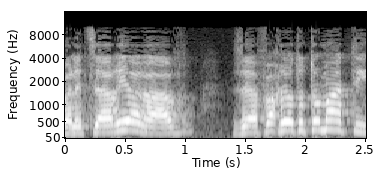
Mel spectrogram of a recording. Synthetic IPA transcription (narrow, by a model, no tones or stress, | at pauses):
alːet͡saːʁiaʁav | ze̞afaχlijo̞t̪o̞to̞mat̪i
